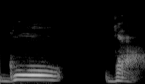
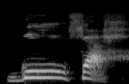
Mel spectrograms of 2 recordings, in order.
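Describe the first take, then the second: First: The word ends on the vowel with no h. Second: The word ends with an audible h sound. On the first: The final letter has no mappiq dot. "Kalau tidak ada mafik, maka dia menjadi gova" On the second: The final letter carries a mappiq dot. "karena ada mapik, maka dia ada H"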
